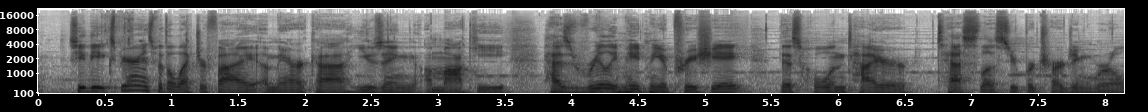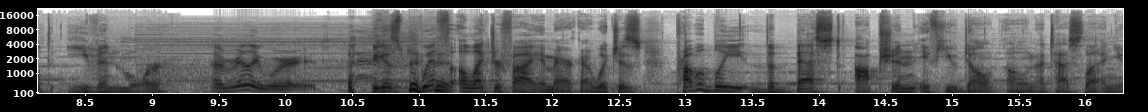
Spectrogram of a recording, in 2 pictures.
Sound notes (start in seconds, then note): 10.4 laughs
